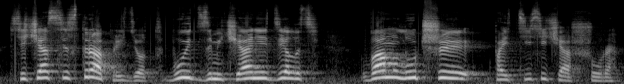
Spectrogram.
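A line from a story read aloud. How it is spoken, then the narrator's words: Loud, after voice cracked. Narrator (Russian): рассердившись на свой сорвавшийся голос, и громко сказал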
